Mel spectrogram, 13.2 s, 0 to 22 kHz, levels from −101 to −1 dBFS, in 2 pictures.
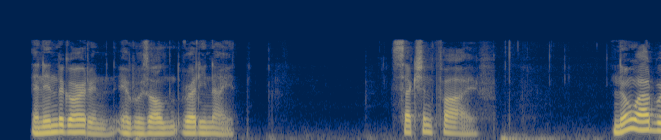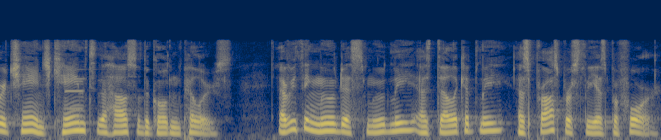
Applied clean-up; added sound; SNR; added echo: neural mask model DeepFilterNet 3.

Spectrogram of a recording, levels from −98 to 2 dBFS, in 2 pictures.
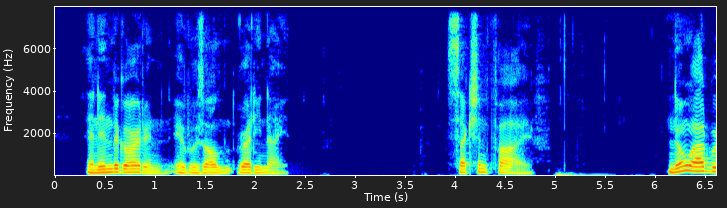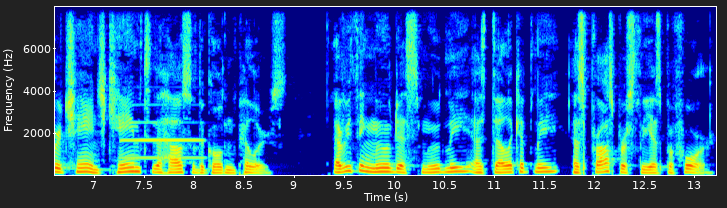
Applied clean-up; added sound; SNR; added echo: classical method spectral subtraction.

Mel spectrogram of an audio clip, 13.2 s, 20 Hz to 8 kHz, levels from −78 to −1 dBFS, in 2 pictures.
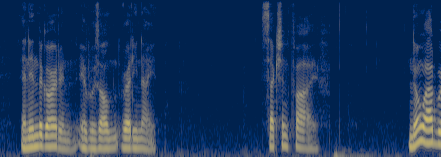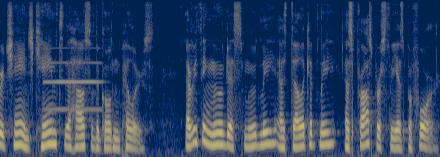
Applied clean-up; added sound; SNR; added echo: none; Wind instrument, woodwind instrument; 14 dB; none.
